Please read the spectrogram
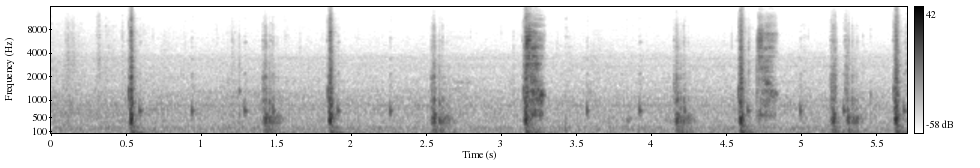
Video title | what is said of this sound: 콜레오스 하이브리드 VS 토요타 라브4 하이브리드 비교 리뷰!! - 르노 중랑 6월 프로모션 - 르노사고 프랑스가자 - 에어프랑스 - 소피텔엠버서더서울 -🇫🇷🇨🇳🇸🇪🇰🇷/🇯🇵🇺🇸 | 소리 잘 들어보세요. 이게 좀 싸구려 플라스틱 소리거든요, 냉정하게 말씀드리면.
